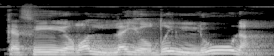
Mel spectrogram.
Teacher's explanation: তানবিনের পর লাম আসছে, ইদগাম হবে গুণনা ছাড়া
